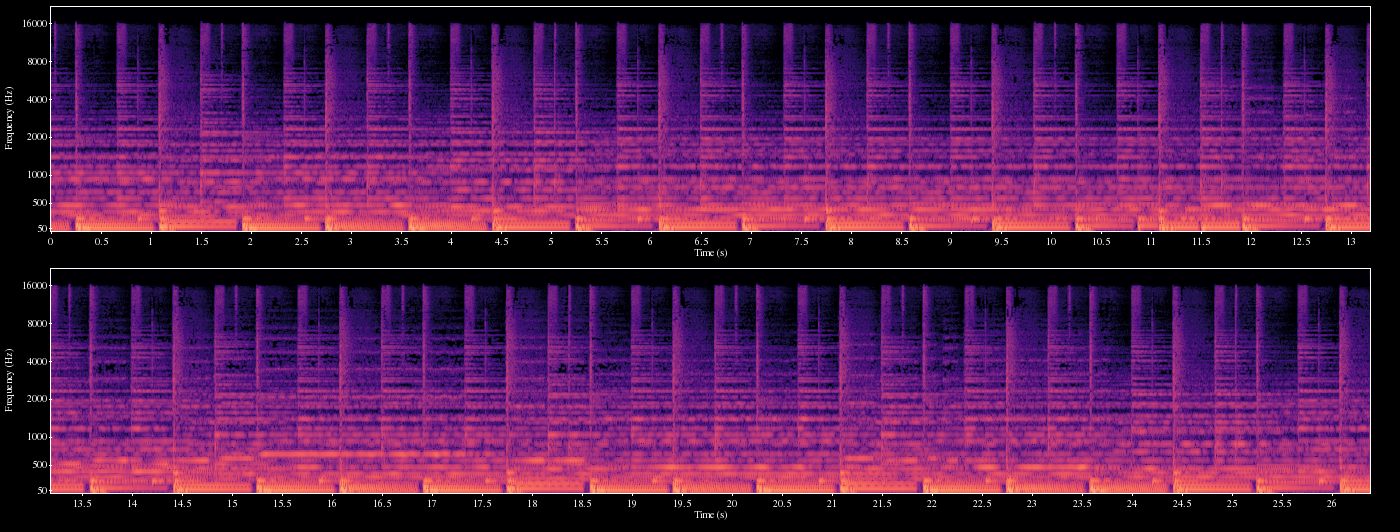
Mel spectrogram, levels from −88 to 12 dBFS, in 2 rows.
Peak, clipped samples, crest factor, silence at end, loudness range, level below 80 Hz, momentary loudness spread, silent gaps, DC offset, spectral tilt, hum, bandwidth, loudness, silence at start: -2 dBFS; under 0.1%; 16 dB; 0 s; 2 LU; -20 dBFS; 5 LU; none; under 0.1%; -7 dB/octave; none; 16.5 kHz; -19 LUFS; 0 s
